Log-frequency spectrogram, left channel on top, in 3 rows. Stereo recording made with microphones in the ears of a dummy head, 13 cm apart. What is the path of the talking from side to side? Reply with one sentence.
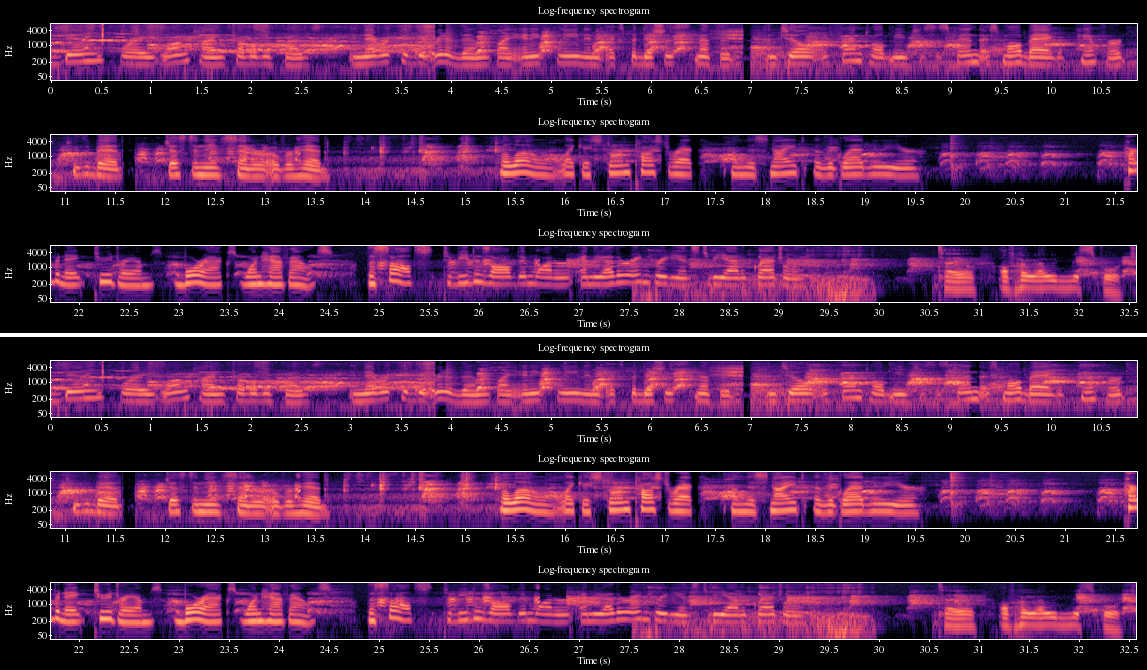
In this clip you hear the talking move from left to right and back again.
